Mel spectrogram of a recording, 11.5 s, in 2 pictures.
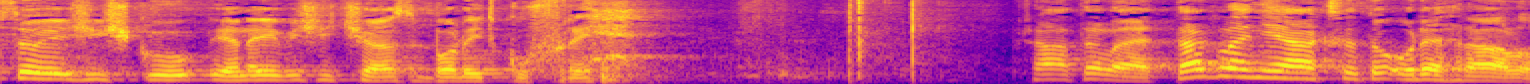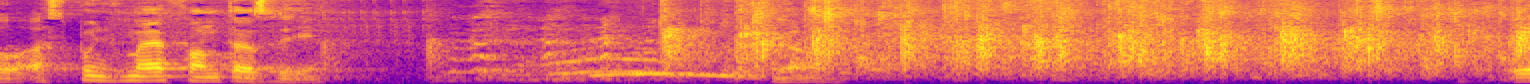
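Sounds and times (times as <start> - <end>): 
speech: 0.0 - 2.5, 3.9 - 7.6
audience applause: 6.9 - 11.4
voices and laughter: 7.4 - 8.5.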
